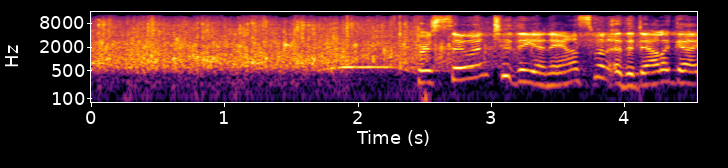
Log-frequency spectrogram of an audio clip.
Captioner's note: cheering and applause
